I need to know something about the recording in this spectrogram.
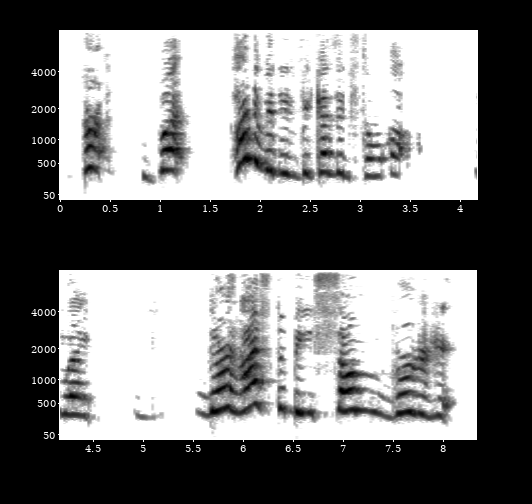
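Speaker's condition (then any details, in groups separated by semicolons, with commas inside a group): Cerebral palsy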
